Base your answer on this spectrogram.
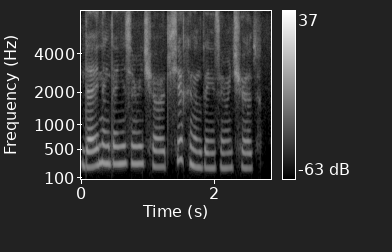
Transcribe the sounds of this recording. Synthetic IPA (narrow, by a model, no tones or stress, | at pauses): daːjinɨɡdanʲizɐmʲit͡ʃʰatsʲeːxinɨɡdanʲizamʲit͡ʃʰat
